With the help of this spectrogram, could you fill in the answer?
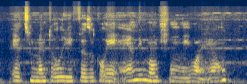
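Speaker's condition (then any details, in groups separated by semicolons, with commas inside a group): Cerebral palsy; head often turned sideways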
